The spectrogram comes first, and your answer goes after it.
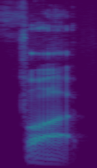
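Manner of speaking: long sigh into a breathy, barely voiced curse; exasperated sigh. Real, not acted. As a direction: let the air out, defeated. Inmate asks for bed move.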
